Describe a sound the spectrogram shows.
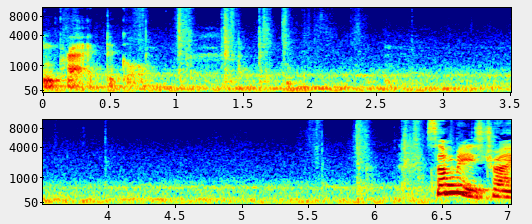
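Playing cards riffle and flick in a woman's hands.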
